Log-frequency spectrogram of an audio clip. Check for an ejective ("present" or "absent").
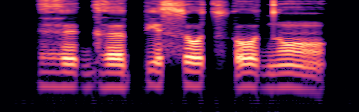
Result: present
